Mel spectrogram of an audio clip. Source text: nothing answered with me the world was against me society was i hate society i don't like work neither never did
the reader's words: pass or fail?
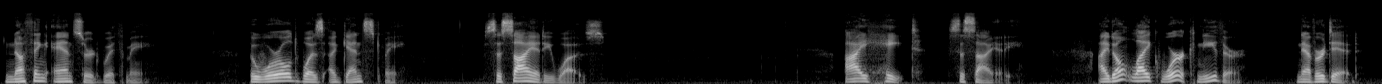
pass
